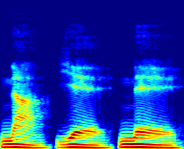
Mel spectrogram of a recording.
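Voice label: "nayene", concatenated syllables; Affixing experiment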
